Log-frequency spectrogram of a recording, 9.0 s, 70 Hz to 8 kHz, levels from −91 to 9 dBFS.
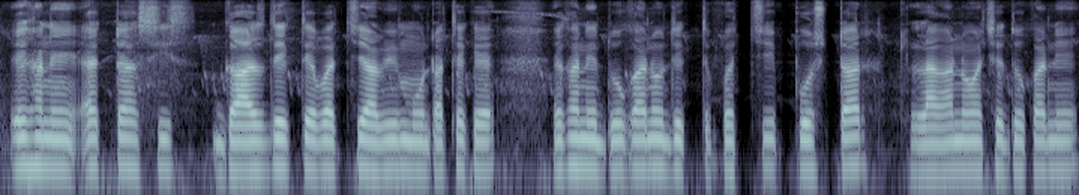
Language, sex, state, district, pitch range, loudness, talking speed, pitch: Bengali, male, West Bengal, Dakshin Dinajpur, 130-140 Hz, -21 LUFS, 115 wpm, 130 Hz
